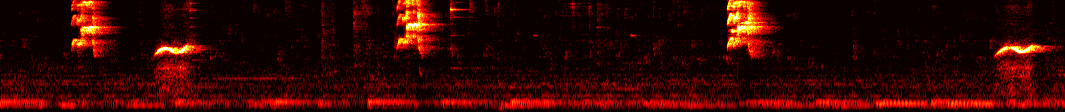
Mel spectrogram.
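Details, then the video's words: Pet female lory indoors, imitating sounds her owner makes and adding a few of her own: sharp high squawks alternating with short wavering whistled notes, about six bursts spread across the stretch, over a low steady hum. "the talking Lory"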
